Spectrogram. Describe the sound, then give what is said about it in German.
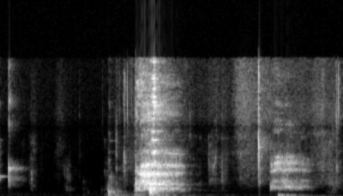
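Someone eats chocolate: a few crunchy bites and wet chewing sounds, mixed with brief vocal noises. “du erzählst doch eh gerade von deinem Käse, dann kann ich doch meine Schokolade essen.”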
